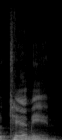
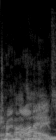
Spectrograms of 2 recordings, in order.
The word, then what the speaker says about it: Taimane: Tamine. She's from here. Oh, Taimane. Taimane.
